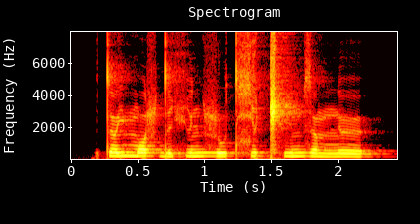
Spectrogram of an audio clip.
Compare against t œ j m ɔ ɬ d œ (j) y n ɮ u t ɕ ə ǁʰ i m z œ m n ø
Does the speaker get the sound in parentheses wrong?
yes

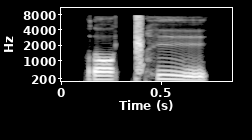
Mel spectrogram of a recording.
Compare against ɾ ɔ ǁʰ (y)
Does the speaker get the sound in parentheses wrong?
no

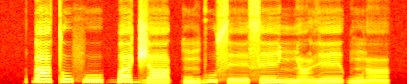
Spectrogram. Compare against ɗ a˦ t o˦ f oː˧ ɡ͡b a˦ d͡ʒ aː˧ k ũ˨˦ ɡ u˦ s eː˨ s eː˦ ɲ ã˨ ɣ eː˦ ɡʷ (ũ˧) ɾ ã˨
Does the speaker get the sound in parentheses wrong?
yes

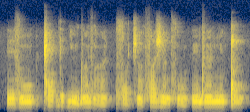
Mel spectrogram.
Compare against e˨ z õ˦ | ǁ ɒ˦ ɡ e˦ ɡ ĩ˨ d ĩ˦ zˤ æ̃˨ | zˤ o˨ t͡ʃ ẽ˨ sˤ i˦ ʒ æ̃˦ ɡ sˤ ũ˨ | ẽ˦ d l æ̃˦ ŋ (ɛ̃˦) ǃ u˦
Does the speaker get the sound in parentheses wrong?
yes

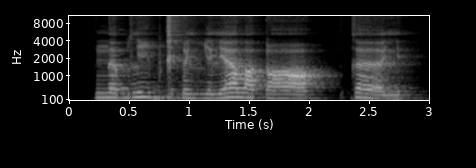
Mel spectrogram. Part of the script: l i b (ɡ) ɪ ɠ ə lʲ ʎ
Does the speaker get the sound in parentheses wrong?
no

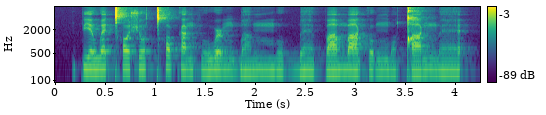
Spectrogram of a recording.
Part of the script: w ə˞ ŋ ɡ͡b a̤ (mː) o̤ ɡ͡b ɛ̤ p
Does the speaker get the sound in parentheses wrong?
no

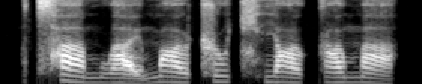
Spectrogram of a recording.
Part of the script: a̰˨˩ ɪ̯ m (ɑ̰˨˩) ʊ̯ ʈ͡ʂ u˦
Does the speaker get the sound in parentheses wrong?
yes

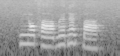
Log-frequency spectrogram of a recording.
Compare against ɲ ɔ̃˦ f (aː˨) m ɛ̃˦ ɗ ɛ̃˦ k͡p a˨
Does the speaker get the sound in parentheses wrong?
no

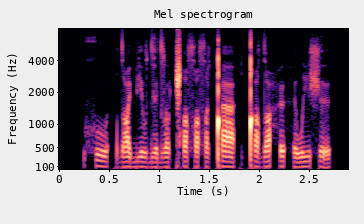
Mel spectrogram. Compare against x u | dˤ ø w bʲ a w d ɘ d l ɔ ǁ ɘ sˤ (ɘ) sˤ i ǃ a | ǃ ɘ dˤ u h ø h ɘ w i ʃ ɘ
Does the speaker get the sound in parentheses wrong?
no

